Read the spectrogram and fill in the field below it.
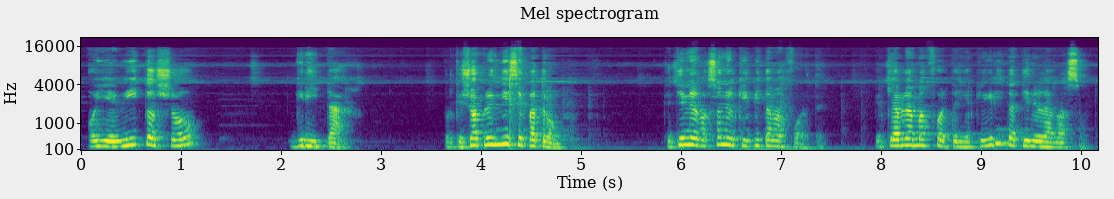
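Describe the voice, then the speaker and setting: A woman hosting a live stream, speaking to her viewers in a measured, reflective way and repeating her key points. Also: mid-range voice, mellow, soft background music.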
